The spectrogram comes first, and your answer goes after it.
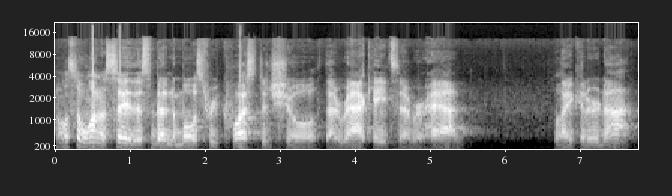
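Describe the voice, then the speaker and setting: A man's voice: fairly low pitch, slow pace, fairly bright tone, dull audio. A man hosting an opinionated public access show, speaking bluntly and defiantly and repeating himself for emphasis. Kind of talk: opinionated monologue to camera.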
